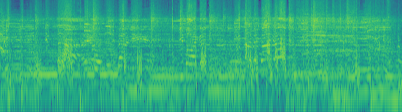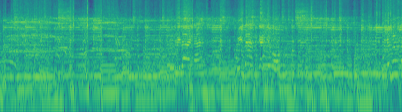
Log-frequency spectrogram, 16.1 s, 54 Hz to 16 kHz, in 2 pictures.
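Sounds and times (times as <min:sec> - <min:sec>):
bass: 0:00.0 - 0:16.0
drums: 0:00.0 - 0:16.0
electric guitars: 0:00.0 - 0:16.0.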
